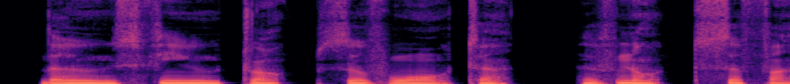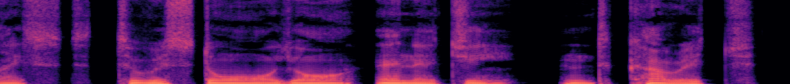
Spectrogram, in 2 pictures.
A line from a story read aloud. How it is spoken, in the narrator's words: said the professor, in a very singular tone of voice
